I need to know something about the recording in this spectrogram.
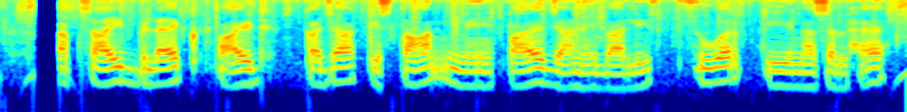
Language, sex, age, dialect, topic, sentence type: Hindi, male, 18-24, Marwari Dhudhari, agriculture, statement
